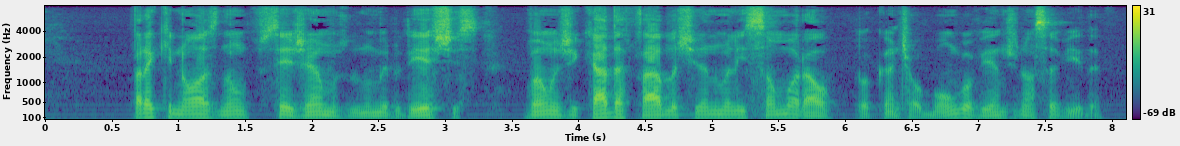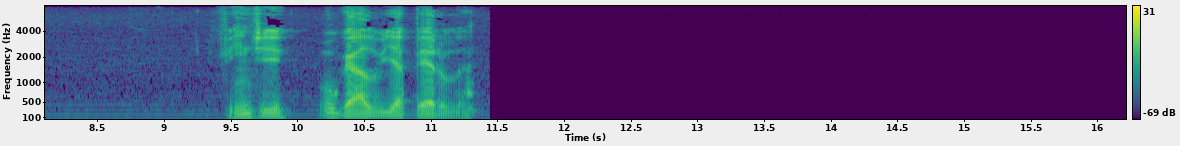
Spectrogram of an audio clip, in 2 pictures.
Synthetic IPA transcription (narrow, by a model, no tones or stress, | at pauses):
paɾɐkɪnɔznɐ̃w̃seʒɐ̃mʊzd̪ʊnũmeɾʊd̪est͡ʃɪs | vɐ̃mʊzd͡ʒɪkad̪ɐfablɐt͡ʃiɾɐ̃nd̪ʊũmɐlisɐ̃w̃moɾawt̪okɐ̰̃nt͡ʃɪa̰wbõ̰w̃ɡoveɾnʊd͡ʒɪnɔsɐvḭd̪ɐ̰ | fĩd͡ʒɪ | ʊɡa̰lʊiɐpɛɾṵlɐ̰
